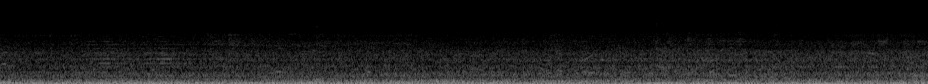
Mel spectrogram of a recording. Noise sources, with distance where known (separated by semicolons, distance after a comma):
car horn, far; person or small group talking, far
